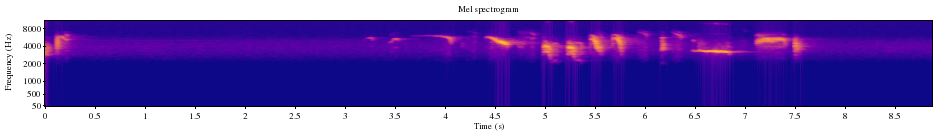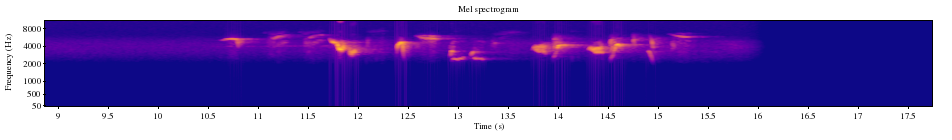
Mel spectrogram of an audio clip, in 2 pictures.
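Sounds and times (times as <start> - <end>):
collared flycatcher singing: 0.0 - 0.4, 3.2 - 7.8, 10.6 - 15.8.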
